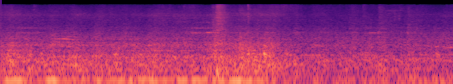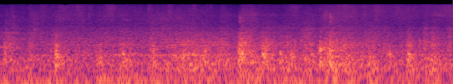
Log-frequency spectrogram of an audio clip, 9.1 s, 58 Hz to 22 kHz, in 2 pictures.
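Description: Hankyu 9000 series electric train running on the line, heard from inside the car: a steady rumble with clatter from the rail joints. A heavy low rumble eases off about two and a half seconds in.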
